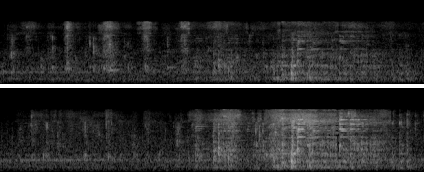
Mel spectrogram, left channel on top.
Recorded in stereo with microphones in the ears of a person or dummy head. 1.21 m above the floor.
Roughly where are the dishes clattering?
Right.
